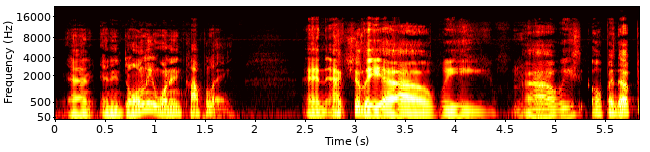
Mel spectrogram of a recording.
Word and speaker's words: Kapolei: It's in Kapolei.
